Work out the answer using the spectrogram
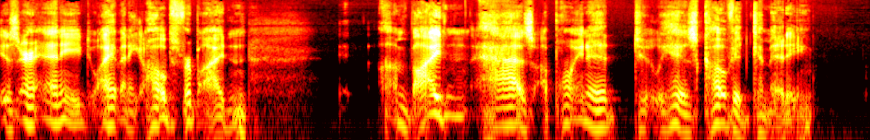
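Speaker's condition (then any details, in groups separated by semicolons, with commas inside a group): Spasmodic dystonia; voice affected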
